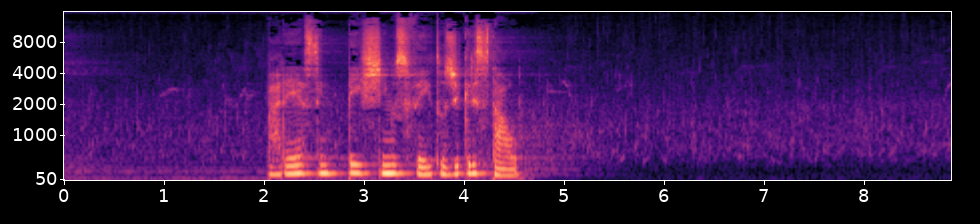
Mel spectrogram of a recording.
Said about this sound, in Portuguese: O som da água te leva cada vez mais para perto do templo. Parece que o balanço das águas embala seus sonhos.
